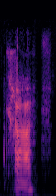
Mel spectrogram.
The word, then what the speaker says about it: Kaf: Kaf, which is if you have a dot in the center of the letter Kaf, it's a hard Kaf. And if there's no dot, it's Ch. Chaf.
